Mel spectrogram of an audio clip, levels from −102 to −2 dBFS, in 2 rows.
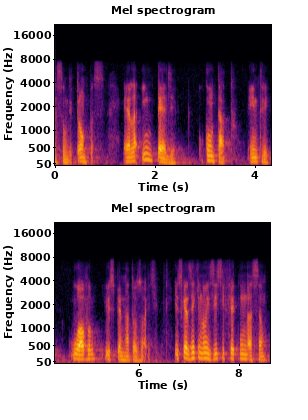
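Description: Throughout, the AMR wideband (HD Voice) codec leaves the speech rough and raspy, with nothing above 7.5 kHz. That heavy damage fits its lowest 6.6 kbit/s mode, unlike a clean wideband band-limit.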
